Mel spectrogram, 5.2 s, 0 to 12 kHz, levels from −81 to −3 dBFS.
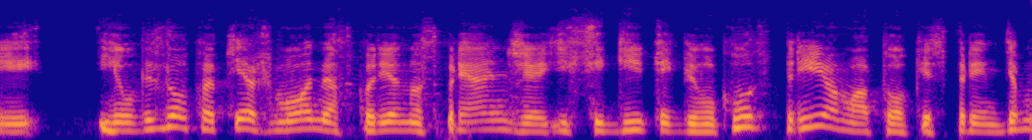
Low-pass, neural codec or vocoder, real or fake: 10.8 kHz; codec, 44.1 kHz, 1.7 kbps, Pupu-Codec; fake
